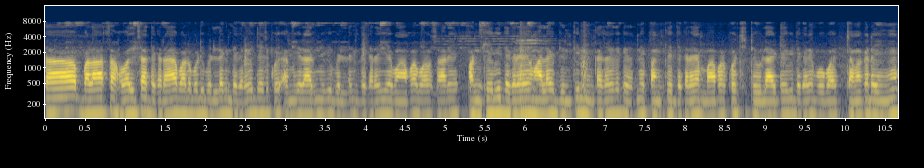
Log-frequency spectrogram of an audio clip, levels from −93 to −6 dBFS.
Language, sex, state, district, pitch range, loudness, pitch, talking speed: Hindi, male, Chhattisgarh, Bilaspur, 115-125 Hz, -19 LUFS, 120 Hz, 275 wpm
